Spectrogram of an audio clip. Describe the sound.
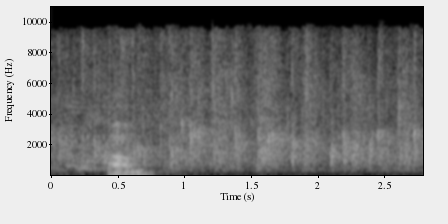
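A church audience applauds their pastor marking four years as pastor, in a steady, dense patter of many clapping hands, with a short voiced cheer rising above it near the start.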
